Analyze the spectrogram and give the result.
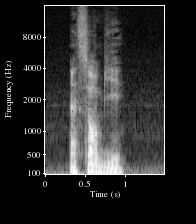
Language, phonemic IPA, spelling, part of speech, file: French, /sɔʁ.bje/, sorbier, noun, Fr-sorbier.ogg
- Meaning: any tree of Sorbus, the whitebeam, rowan, service tree or mountain ash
